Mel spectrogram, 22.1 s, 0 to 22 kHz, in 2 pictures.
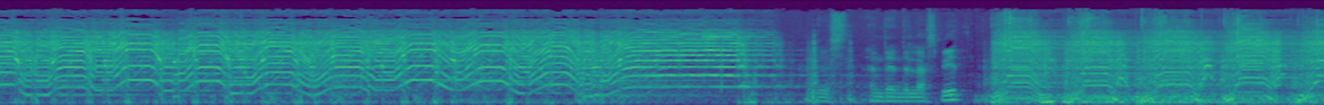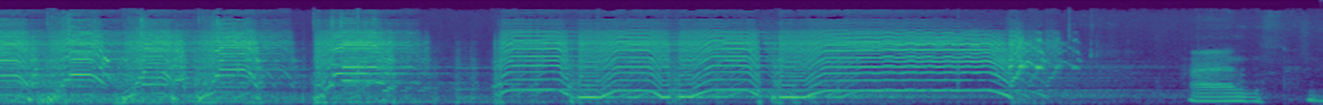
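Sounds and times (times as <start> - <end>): electric guitar with pitch-shift effect: 0.0 - 7.5, 8.2 - 20.9.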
